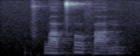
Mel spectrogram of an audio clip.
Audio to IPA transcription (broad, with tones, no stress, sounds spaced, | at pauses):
ʈ͡ʂʰ w ä˨˦ t̪ʰ ɤ˥˨ f a˨˦ n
